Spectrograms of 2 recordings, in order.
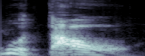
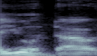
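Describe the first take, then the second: First: It is said with the mouth twisted up. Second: It is said plainly, with a relaxed mouth. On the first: The speaker calls it right. "twist your mouth up when you say you a dog" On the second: The speaker calls it wrong. "You can't say you a dog"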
